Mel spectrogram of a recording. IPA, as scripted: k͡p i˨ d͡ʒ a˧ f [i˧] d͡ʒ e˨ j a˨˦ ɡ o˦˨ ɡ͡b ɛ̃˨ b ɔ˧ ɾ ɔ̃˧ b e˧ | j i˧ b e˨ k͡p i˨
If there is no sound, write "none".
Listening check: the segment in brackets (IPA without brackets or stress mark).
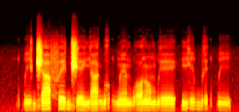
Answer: e˧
